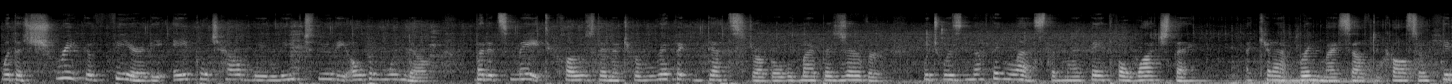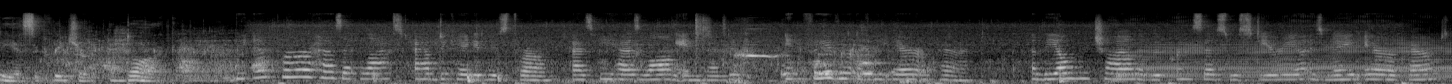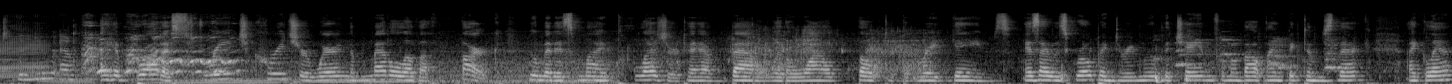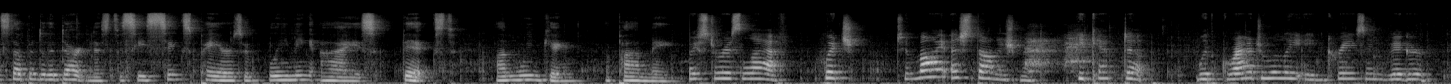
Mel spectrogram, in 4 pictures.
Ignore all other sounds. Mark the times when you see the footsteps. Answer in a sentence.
The footsteps can't be heard in this clip.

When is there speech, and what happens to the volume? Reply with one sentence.
You can hear the speech from 0.0 to 57.9 s, at a steady volume.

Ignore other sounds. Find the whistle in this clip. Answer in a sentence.
The whistle can be heard from 21.4 to 22.4 s.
